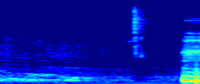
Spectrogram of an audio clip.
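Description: A brief pause in a woman's speech over a small-room call microphone: her voice trails off, one short sharp click comes about a second and a half in, and she starts speaking again right at the end.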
